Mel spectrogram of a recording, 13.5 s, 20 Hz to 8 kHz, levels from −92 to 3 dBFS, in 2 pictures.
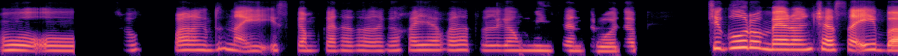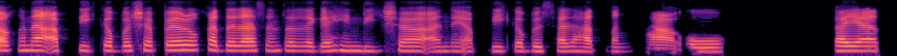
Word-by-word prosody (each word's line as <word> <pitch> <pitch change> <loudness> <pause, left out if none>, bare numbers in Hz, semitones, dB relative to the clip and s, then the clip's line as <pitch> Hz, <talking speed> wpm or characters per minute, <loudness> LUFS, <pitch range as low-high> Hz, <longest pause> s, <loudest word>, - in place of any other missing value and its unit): Oo, 220 -2 -2 0.3
so 240 +3 -14 0.2
parang 245 0 0
do'n 285 +4 -8
nai-scam 220 0 -3
ka 215 -1 -6
na 225 0 -9
talaga 225 +1 -7
kaya 245 0 -3
pala 245 0 -3
talagang 230 -1 -6
minsan 220 -1 -5
true 200 0 -3
love 210 +1 -8 0.5
siguro 340 +2 +5
mayro'n 265 0 +7
siya 255 -3 +5
sa 245 -3 +6
iba 250 -2 +5
ka 230 - -7
na 230 0 +7
applicable 215 0 -6
siya, 225 +1 0
pero 240 +1 +3
kadalasan 225 -2 +1
talaga 210 -2 -4
hindi 215 -3 -7
siya 205 -1 -1
ano, 200 +1 -4
eh, - - -3
applicable 200 -1 -7
sa 195 0 -3
lahat 190 -2 -2
ng 185 -1 -9
tao. 175 +2 -3 0.8
Kaya't 210 0 +4
220 Hz, 160 wpm, -22 LUFS, 210-240 Hz, 0.8 s, mayro'n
